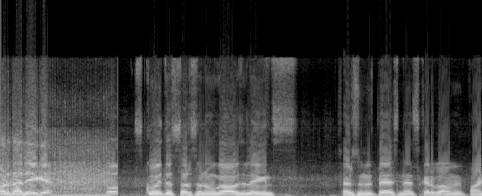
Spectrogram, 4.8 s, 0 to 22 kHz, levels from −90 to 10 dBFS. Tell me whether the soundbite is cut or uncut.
cut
